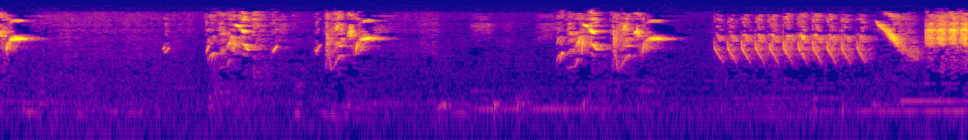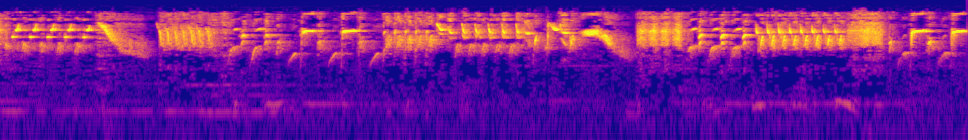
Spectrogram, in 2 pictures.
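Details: Strong European goldfinch song for birds to copy: scattered high chirps at first, then a long rapid run of buzzy trills, slurred whistles and twitters that continues almost without a break.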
